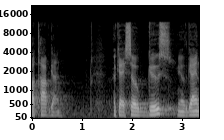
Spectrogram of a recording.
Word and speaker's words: Geis: call sign Goose um my last name is G GE i s often mispronounced geese geese Goose G my whole life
